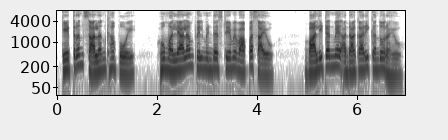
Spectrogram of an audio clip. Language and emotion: Sindhi, neutral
